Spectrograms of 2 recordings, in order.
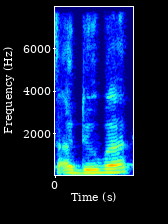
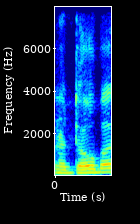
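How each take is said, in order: First: The middle syllable has no 'o' vowel. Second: The middle syllable has an 'o' vowel. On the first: The speaker calls it right. "It's Aduba" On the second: The speaker calls it wrong. "I was saying Adoba because I thought there was an O"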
